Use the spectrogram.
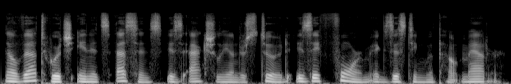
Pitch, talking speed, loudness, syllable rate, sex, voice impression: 125 Hz, 175 wpm, -20 LUFS, 5.2 syllables/s, male, masculine, slightly young, slightly weak, slightly bright, soft, slightly refreshing, slightly sincere, calm, slightly friendly, reassuring, kind, modest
